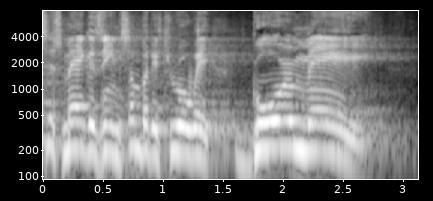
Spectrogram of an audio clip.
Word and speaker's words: Gourmet: Like yesterday, in a bus, she finds this magazine somebody threw away, Gourmet. It's spelled with a T, but you say it gourmet.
